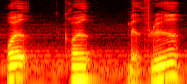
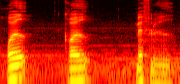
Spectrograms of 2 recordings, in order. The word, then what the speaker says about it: rød grød med fløde: This should help you to be prepared in pronouncing the words correctly. And remember, it is the one rød grød med fløde that is the most common one. Rød grød med fløde.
